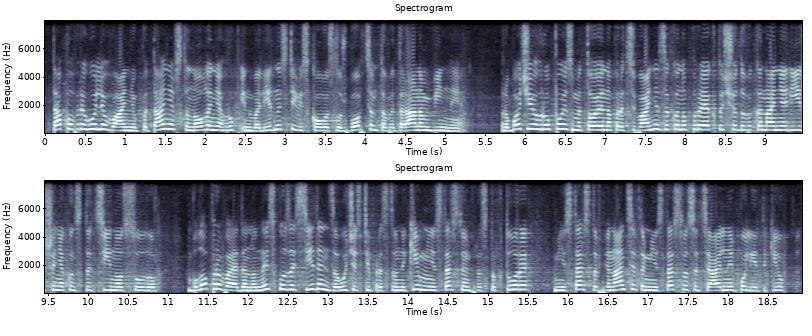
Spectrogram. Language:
Ukrainian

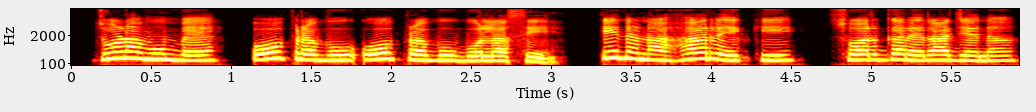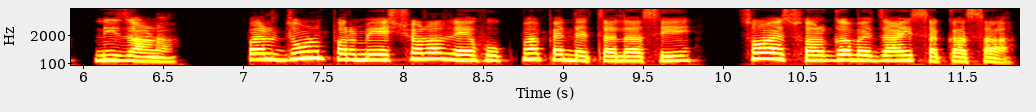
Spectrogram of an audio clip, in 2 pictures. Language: Kullu Pahari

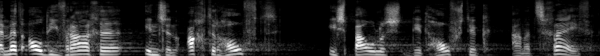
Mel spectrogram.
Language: Dutch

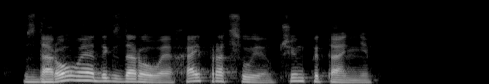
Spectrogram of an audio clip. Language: Belarusian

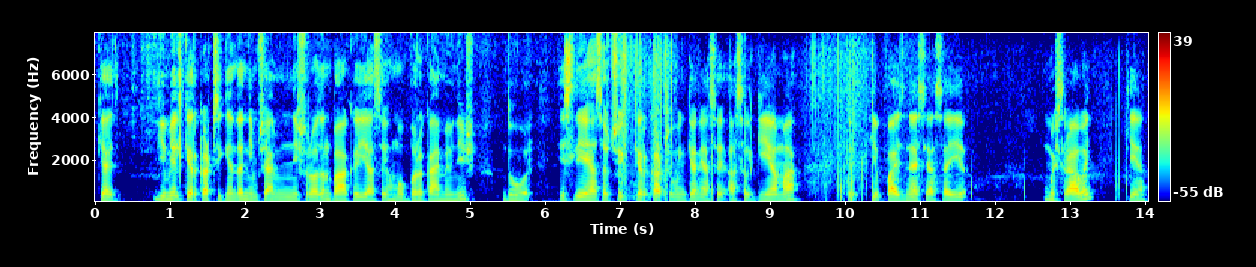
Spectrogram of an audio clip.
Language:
Kashmiri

